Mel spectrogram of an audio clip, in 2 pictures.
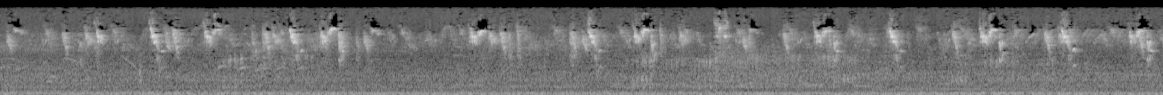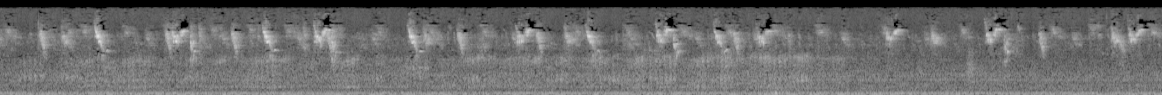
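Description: Small birds chirping, short high notes coming a few times a second.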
